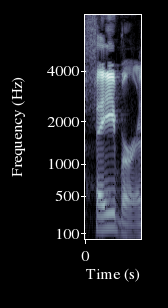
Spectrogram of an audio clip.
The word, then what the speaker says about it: Faber: Hey, Dwayne Faber, is that how I say your last name? – It is, yes.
